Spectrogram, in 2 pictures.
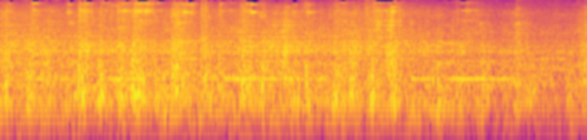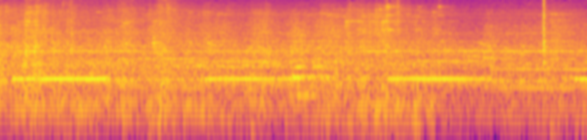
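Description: Prameks multiple-unit train passing, its wheels clattering over the rail joints loudly for the first few seconds and then fading as it pulls away. A short steady tone sounds again and again, about once every second and a half.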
